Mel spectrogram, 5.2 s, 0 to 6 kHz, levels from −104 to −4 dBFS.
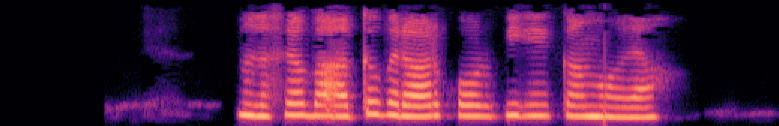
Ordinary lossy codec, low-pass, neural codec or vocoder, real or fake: MP3, 24 kbps; 5.4 kHz; codec, 24 kHz, 0.9 kbps, WavTokenizer, large speech release; fake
